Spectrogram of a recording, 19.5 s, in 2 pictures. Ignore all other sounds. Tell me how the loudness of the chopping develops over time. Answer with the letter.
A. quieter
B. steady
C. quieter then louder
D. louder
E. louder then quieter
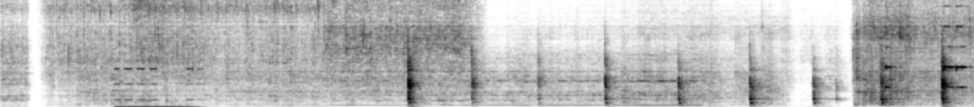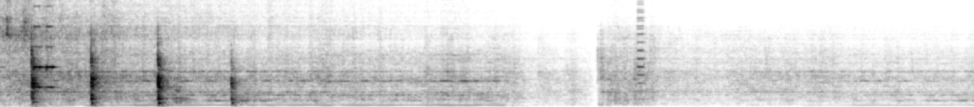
D.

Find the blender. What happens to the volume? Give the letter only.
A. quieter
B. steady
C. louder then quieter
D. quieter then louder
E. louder
C.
